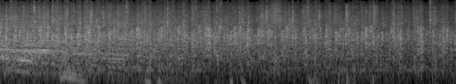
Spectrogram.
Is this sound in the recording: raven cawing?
no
